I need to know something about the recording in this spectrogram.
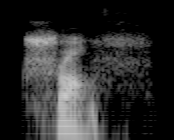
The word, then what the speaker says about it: trough: just as in cup whereas in trough we have a la a short o trough okay trough let's do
